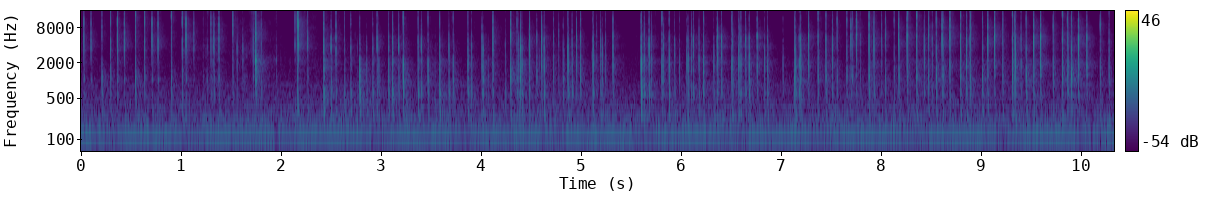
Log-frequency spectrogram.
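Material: Plastic.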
